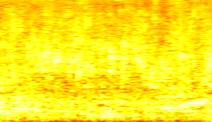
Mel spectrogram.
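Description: Water runs steadily from a tap into a sink while fish roe is washed, making a continuous close splashing hiss with no speech.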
